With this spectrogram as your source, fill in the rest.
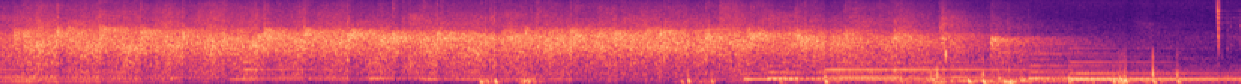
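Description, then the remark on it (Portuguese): A church audience applauds the Lord at an evening service in a dense, continuous roar of clapping, with sustained organ-like tones and low rumbles sounding beneath it; the clapping thins slightly toward the end. “Recebeu uma zeia aplaudindo ao Senhor em nome de Jesus.”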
